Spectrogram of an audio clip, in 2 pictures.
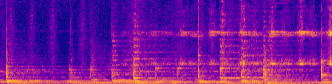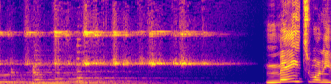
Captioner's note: upbeat music; sleigh bells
